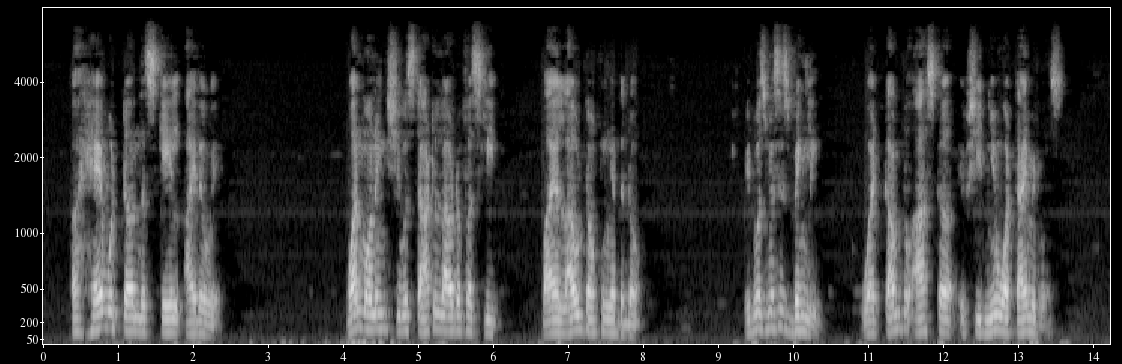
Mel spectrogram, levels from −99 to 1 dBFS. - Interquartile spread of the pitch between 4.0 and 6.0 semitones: No, average, 3.3 semitones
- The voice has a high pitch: No, low, 125 Hz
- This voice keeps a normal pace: Yes, average, 175 wpm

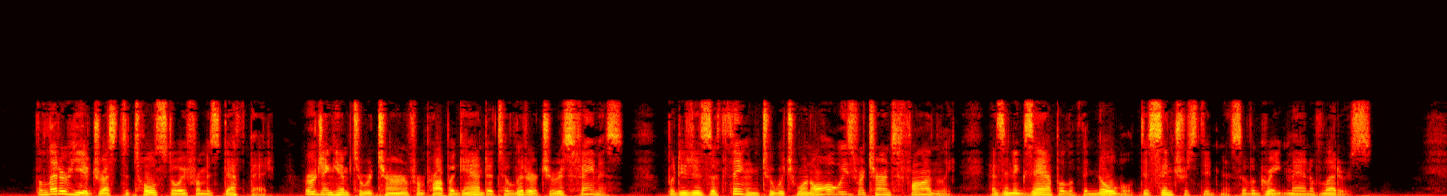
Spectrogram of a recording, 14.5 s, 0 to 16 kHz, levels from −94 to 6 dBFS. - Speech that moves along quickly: No, average, 180 wpm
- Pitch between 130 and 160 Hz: Yes, low, 135 Hz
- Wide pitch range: No, average, 3.6 semitones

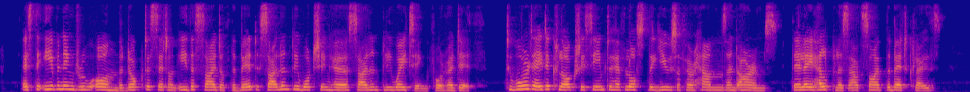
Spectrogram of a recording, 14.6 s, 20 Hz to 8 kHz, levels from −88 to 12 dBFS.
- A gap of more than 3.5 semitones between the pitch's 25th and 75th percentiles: No, average, 2.7 semitones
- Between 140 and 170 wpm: No, average, 180 wpm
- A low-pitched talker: No, high, 240 Hz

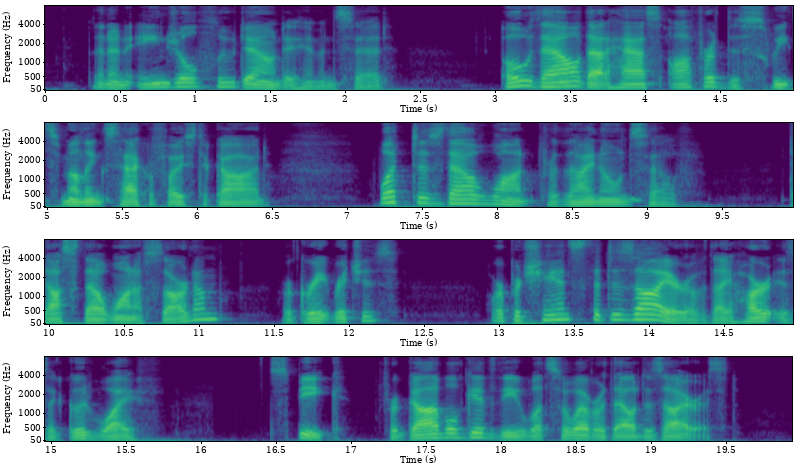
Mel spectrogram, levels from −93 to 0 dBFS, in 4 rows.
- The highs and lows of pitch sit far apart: Yes, wide, 7.0 semitones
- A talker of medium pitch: No, low, 110 Hz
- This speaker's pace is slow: No, average, 170 wpm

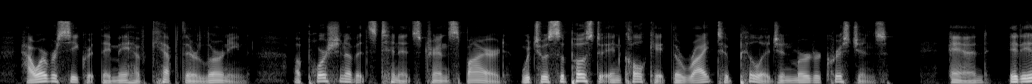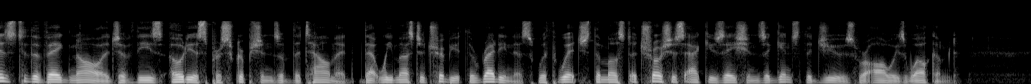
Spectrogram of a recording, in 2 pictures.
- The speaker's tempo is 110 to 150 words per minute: No, average, 170 wpm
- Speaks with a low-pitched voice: Yes, low, 100 Hz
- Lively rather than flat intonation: No, average, 4.3 semitones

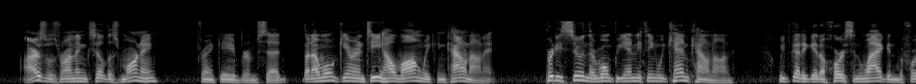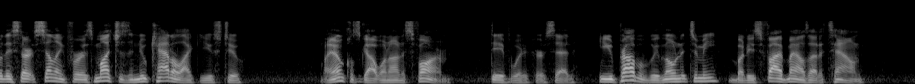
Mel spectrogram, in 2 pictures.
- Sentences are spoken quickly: Yes, fast, 245 wpm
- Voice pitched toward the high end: No, low, 130 Hz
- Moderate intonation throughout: No, wide, 5.8 semitones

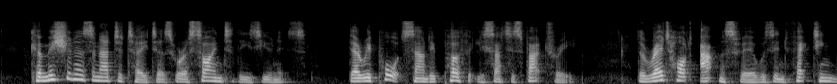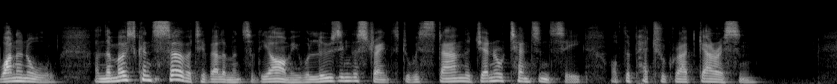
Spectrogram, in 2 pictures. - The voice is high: No, low, 135 Hz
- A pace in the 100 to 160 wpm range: Yes, average, 155 wpm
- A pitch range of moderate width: No, wide, 6.3 semitones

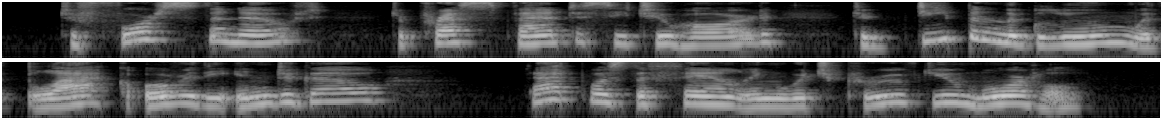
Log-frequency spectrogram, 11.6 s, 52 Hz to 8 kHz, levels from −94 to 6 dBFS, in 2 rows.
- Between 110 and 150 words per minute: Yes, slow, 135 wpm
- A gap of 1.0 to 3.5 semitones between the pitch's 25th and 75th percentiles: No, average, 3.9 semitones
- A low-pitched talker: No, high, 195 Hz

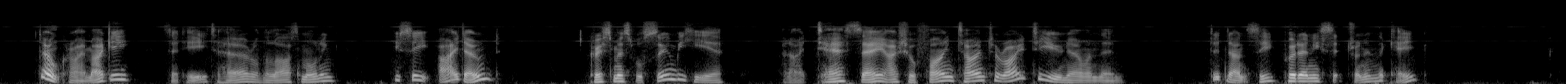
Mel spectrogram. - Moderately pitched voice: No, low, 125 Hz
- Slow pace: No, average, 165 wpm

